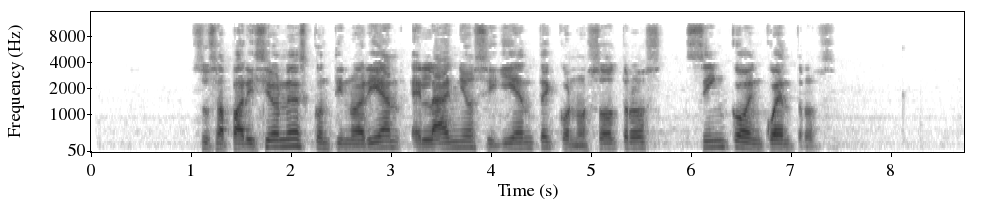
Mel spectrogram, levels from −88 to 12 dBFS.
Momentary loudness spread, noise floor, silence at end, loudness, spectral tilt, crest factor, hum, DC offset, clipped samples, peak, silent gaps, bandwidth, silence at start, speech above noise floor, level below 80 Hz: 12 LU; -72 dBFS; 1.35 s; -18 LUFS; -3.5 dB/octave; 18 dB; none; under 0.1%; under 0.1%; -2 dBFS; none; 11.5 kHz; 1.05 s; 53 dB; -68 dBFS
